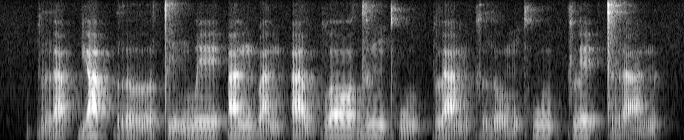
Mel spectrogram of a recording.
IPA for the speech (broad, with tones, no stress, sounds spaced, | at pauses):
p r a˨˩ p̚ j a˦˥ p̚ r ɤː˩˦ t i˩˦ n w eː˧ ʔ a˦˥ n b a˩˦ n ʔ a˨˩ w p l ɔː˥˩ d ɯ˥˩ ŋ kʰ w u˨˩ ʔ p l a˨˩ m k r o˩˦ m kʰ w u˥˩ ʔ k l e˥˩ ʔ t r a˨˩ n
